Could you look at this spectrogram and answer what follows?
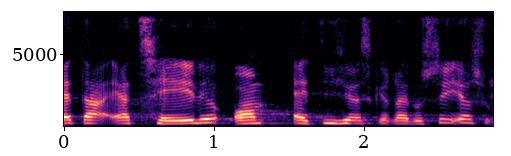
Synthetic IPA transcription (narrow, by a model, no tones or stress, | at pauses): d̥ɑ̈ʔæɐt͡sʰɛːləʔɒ̽mæd̥iɦe̝ɐ̰sɡ̥æʁɛd̥use̝̰ːɐs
